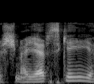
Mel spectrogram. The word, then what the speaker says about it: Shmayevsky: as i mentioned earlier my name is dr shmayevsky and that's how you pronounce it but typically i go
